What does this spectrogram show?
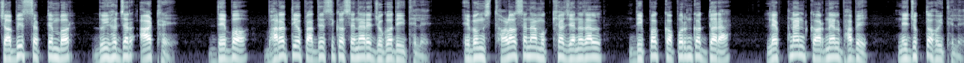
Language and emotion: Odia, neutral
